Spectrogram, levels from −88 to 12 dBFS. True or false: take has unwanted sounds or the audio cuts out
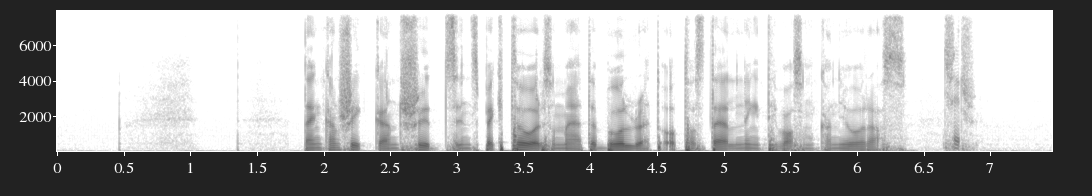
true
